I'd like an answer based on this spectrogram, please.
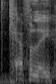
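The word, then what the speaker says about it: Caerphilly: which I'm now being told I need to pronounce it as carefully well there's a big bi-election taking place it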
